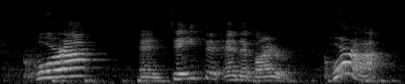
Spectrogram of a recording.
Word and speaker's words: Korah: it's it's not spelled the way that Judah spell it's a different kind it's a boy Kora Kora and Dayan and Abu Kora he was one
